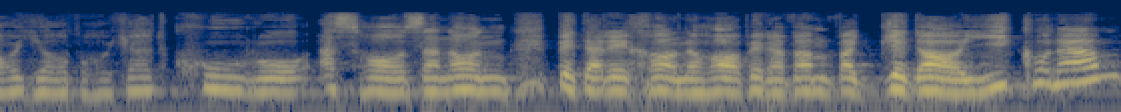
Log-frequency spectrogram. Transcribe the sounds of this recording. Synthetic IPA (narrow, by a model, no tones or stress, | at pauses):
ʔɒːjɒːbɒːjæd̪̥kʰuːɾoæz̥hɒːzænɒnb̥e̞d̪æɾexɒːneɦɒːbe̞ɾævæmvæd͡ʒe̞d̪ɒːjiːkʰonæm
